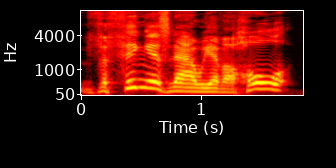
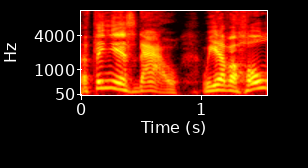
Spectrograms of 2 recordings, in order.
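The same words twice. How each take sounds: First: It is read in an ordinary natural voice. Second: It is read in a put-on nerdy voice.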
